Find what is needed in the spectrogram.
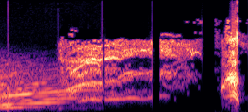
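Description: A car engine revving loudly, its pitch rising slowly, with a hissing, screeching layer joining just after half a second in. It cuts out briefly near the end, then resumes.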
